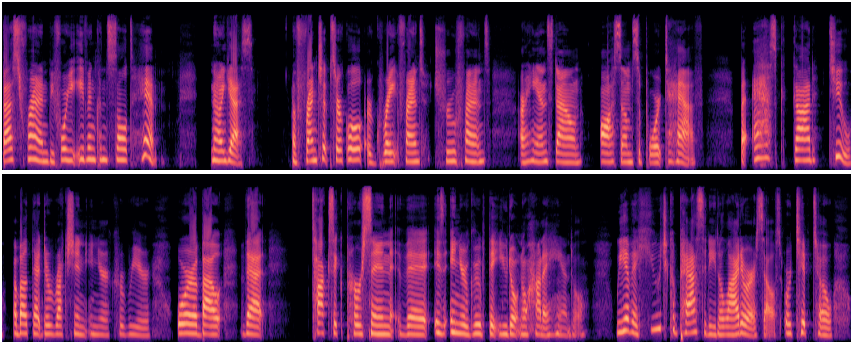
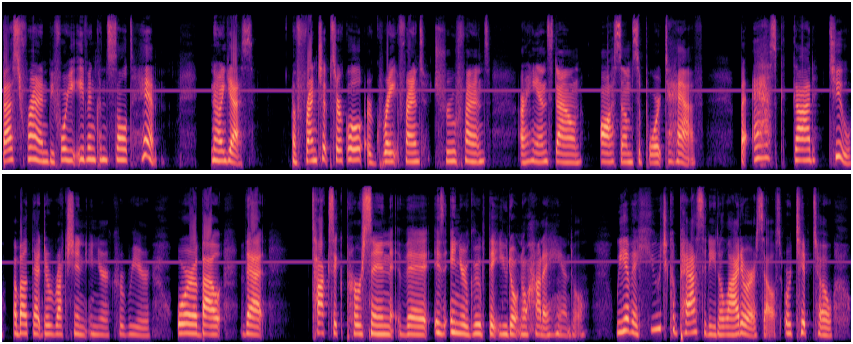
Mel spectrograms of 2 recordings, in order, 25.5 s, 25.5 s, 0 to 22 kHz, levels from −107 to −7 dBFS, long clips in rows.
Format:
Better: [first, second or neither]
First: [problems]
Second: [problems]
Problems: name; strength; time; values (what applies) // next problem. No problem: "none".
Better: first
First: none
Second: high-pitched whine; faint; throughout; 2.5 kHz, 30 dB below the speech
